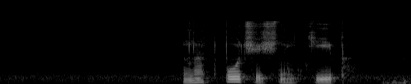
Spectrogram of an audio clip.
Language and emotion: Russian, sad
